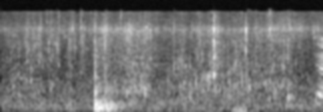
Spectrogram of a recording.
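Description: Kayak paddle strokes in sea water, with one louder stroke about half a second in and a few faint knocks.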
